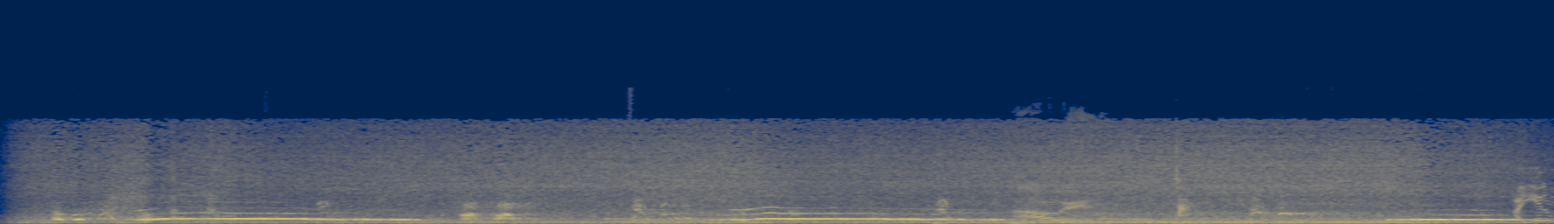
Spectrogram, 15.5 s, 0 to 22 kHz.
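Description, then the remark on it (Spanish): Long, drawn-out eerie wails rise and fade three times at night, fairly loud and steady in pitch, over a hissy background with scattered short yelps or barks between them. “Oye, hay un video que está circulando en el internet, lleva más de 5 millones de vistas. es eh, y escucha cómo grita la supuesta llorona.”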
